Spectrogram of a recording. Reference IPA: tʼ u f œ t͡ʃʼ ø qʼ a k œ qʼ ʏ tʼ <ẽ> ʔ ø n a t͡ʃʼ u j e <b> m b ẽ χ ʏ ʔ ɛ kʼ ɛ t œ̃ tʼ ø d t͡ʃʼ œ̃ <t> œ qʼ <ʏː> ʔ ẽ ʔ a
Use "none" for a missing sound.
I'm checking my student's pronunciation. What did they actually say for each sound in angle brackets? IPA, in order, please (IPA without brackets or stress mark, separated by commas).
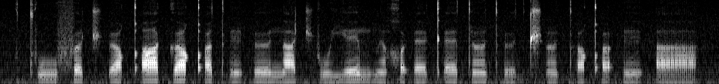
ẽ, none, tʼ, ʏ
